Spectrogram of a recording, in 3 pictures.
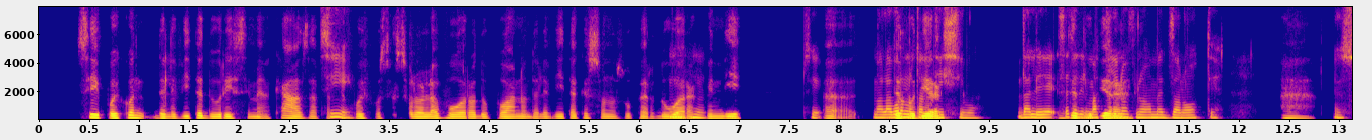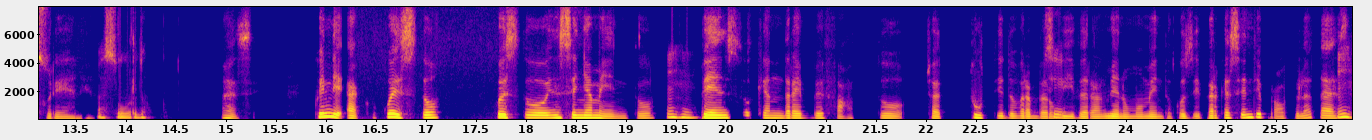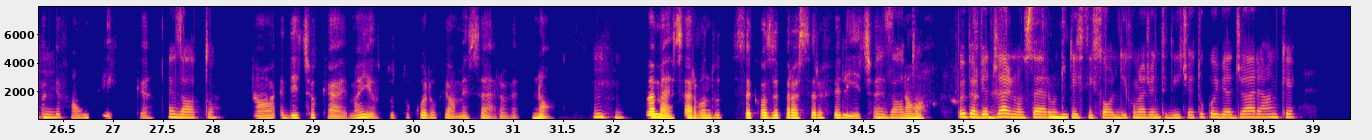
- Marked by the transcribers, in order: distorted speech; tapping; static; "poverini" said as "purini"; other background noise; "proprio" said as "propio"; chuckle
- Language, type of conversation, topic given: Italian, unstructured, Qual è la cosa più sorprendente che hai imparato viaggiando?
